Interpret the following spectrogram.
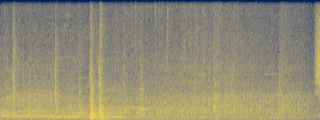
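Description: Inside a city minibus standing at a stop: the engine runs steadily with a low hum, and short clicks and rattles come from the cabin, with one sharp clack about a second in.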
